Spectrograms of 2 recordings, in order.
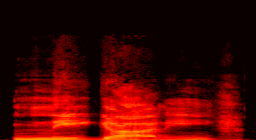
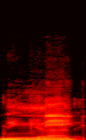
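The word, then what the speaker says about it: Negaunee: Nugani. – why can't you pronounce words? Nigani. – That's Nigani.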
